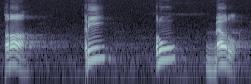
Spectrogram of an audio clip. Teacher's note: diucapkan dengan menyentuhkan punggung lidah dengan langit-langit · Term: huruf ro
